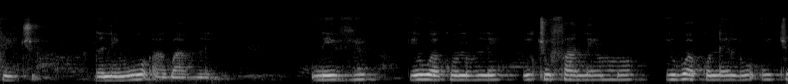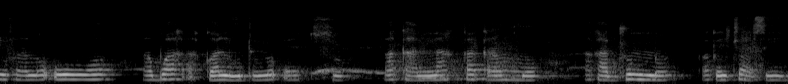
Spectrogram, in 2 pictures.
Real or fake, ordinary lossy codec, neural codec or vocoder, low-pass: real; Opus, 16 kbps; none; 9.9 kHz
